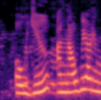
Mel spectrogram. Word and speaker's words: Pandrosou: Yes, it's Pandrosu, Pandrosou.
